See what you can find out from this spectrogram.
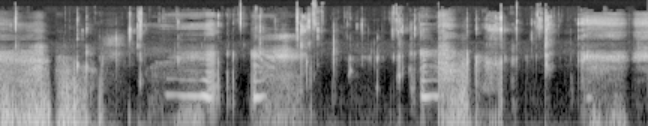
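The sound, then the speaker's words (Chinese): Someone eats with irregular crunchy bites and wet chewing, coming in uneven bursts with short gaps between them. “不是正在吃的呢吗？我正在吃。”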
